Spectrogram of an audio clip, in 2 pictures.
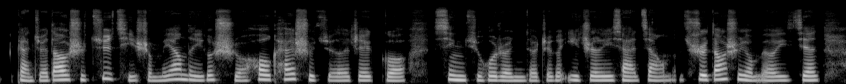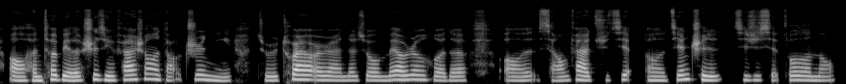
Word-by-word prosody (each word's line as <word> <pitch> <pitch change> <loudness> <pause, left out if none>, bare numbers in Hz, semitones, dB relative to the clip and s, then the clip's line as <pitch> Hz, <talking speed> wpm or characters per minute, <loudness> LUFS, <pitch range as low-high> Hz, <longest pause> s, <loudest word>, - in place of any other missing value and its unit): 感 185 -3 0
觉 180 +1 -2
到 205 +3 +5
是 210 -2 -2
具 265 +3 -3
体 200 -6 -6
什 180 - -3
么 180 +2 -3
样 230 +2 +2
的 215 -2 0
一 190 - 0
个 210 +1 -1
时 185 - -1
候， 215 +5 +2
开 235 +2 0
始 220 -4 0
觉 185 -2 -8
得 180 0 -1
这 185 0 -1
个 175 0 0 0.3
兴 210 -3 +2
趣， 195 - -8
或 190 +1 +1
者 180 -1 +1
你 175 0 -2
的 175 0 -3
这 180 +1 -5
个 185 - -2
意 200 +1 -2
志 190 0 0
力 190 0 +3
下 190 -2 0
降 185 0 -4
的， 200 - -14
就 - - -12
是 215 - +4
当 225 +3 +3
时 230 -2 0
有 195 -3 +3
没 185 - -4
有 180 0 0
一 190 0 -1
件， 195 0 +1 0.4
呃， 185 -2 +4
很 180 0 +2
特 225 +4 +4
别 200 -3 +4
的 180 - +4
事 225 +3 +1
情 200 -2 +2
发 215 +3 +3
生 245 +1 +1
了， 230 - +2
导 190 +2 -6
致 225 0 0
你 180 -3 -1 0.2
就 190 - -4
是 185 - 0
突 215 - 0
然 225 -1 +8
而 205 -2 +3
然 190 -1 +1
的 190 0 -2
就 190 -1 -1
没 185 +2 0
有 210 -1 +6
任 215 0 +1
何 190 -3 -1
的， 185 +1 -2 0.4
呃， 185 +1 -2
想 180 -1 -4
法 205 -2 +4
去 190 0 -13
坚 210 +2 -3
呃， 190 -1 -1
坚 215 +4 +1
持 195 -3 +2
继 205 - -7
续 200 0 -5
写 - - -6
作 200 0 0
了 195 - +2
呢？ 185 0 -2
195 Hz, 295 characters per minute, -21 LUFS, 185-215 Hz, 0.4 s, 然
